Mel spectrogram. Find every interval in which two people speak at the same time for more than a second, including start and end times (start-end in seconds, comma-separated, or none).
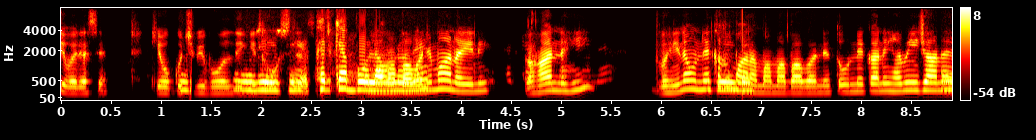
none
